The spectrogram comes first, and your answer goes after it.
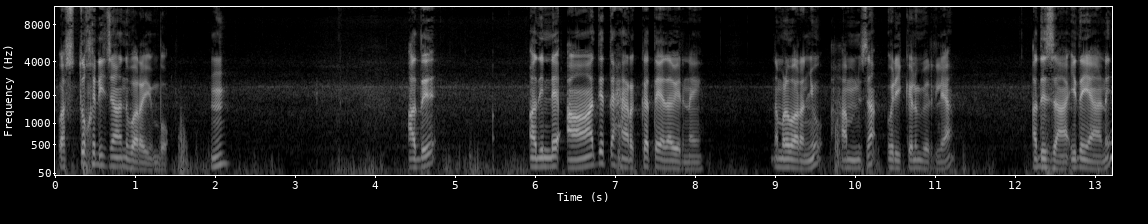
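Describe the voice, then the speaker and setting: A man teaching an Arabic grammar lesson, reading rule text slowly and then explaining it, asking questions and answering them himself. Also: mid-range voice, a bit bright, slight background noise.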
